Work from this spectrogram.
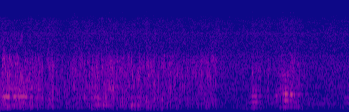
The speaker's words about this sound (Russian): Ничего не получится, это дождь, это хорошо.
